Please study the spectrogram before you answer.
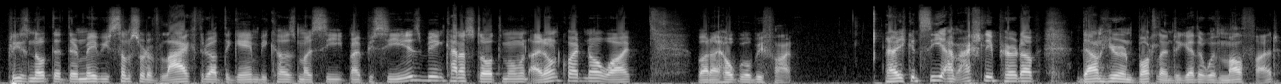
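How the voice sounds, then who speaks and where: A man's voice: medium pitch, brisk, fairly bright tone, dry recording. Young man with German first language. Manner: hesitant, many fillers and restarts. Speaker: gameplay commentator. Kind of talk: casual game tutorial commentary.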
